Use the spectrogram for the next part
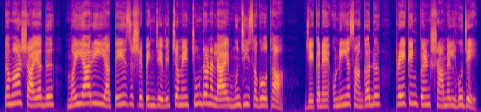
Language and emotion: Sindhi, neutral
